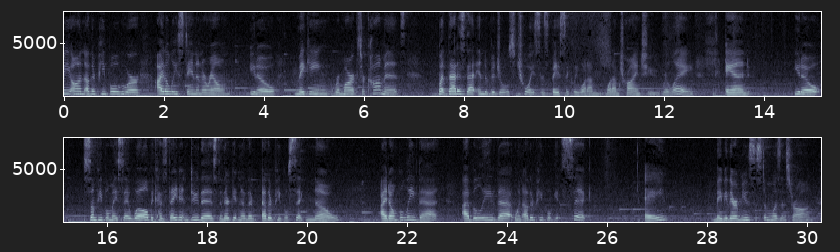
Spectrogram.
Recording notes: My apologies for the static background noise everyone.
